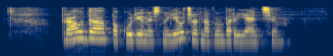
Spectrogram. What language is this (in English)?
Belarusian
